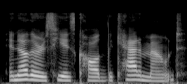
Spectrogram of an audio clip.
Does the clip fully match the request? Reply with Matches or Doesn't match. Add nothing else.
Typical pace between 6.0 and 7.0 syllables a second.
Matches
